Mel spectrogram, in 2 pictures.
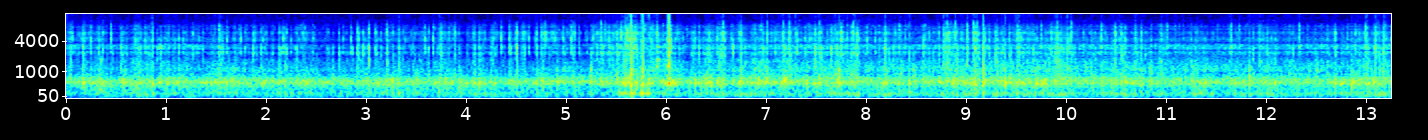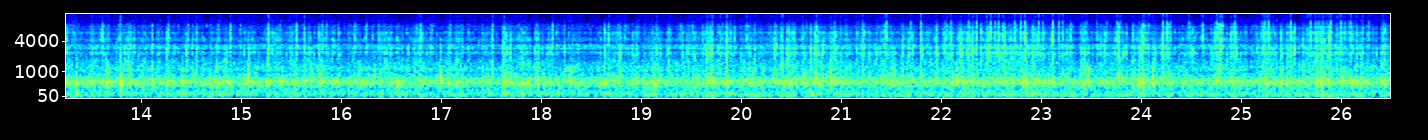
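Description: Bicycle tyres rumble steadily along a bumpy path.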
